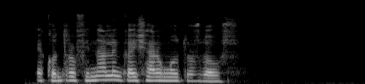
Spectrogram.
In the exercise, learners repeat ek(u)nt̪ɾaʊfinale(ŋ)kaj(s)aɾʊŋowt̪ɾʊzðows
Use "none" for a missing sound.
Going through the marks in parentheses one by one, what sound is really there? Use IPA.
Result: o, ŋ, ʃ

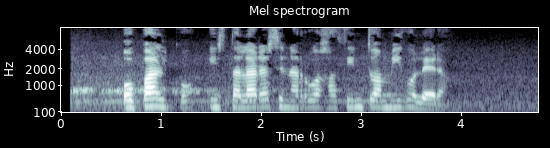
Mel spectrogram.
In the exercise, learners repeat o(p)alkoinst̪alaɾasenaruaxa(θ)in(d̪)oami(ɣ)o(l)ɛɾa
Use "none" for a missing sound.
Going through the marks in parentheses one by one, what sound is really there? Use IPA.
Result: p, θ, t̪, ɣ, l

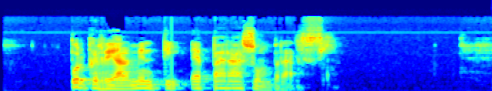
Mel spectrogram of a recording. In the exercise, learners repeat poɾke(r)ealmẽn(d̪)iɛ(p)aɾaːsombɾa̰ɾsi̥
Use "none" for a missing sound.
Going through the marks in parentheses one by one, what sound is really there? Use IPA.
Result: r, t̪, p

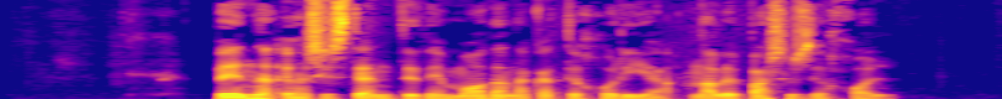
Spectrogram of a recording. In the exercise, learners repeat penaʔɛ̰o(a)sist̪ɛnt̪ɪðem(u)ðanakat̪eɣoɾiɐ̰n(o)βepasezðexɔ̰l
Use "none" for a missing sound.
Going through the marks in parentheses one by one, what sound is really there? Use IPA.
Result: a, ɔ, ɔ

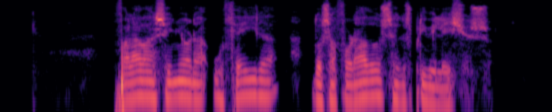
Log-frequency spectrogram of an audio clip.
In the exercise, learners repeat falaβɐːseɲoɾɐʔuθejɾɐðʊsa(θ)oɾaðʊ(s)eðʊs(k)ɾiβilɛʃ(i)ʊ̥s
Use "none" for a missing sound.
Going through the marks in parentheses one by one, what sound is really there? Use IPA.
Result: f, s, p, j

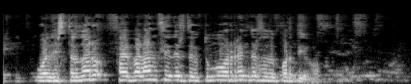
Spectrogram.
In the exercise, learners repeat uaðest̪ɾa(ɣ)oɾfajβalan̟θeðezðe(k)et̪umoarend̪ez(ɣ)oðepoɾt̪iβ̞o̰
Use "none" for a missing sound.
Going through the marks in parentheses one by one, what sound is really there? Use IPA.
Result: ð, k, ð

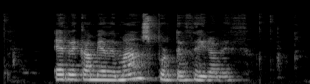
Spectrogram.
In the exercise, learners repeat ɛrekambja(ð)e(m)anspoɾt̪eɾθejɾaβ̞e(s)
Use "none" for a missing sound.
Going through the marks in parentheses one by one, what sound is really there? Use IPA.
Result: ð, m, θ

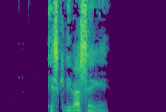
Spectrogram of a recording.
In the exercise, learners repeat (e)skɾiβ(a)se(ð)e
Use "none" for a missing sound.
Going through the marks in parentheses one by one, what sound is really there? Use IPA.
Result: e, a, ɣ

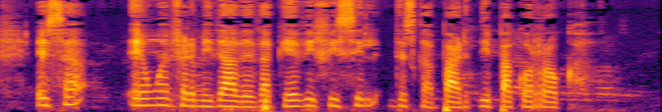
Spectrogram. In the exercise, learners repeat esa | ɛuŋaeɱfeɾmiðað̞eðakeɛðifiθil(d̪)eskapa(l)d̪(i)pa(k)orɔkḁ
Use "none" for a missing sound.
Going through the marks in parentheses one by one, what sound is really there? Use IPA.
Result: d̪, ɾ, i, k

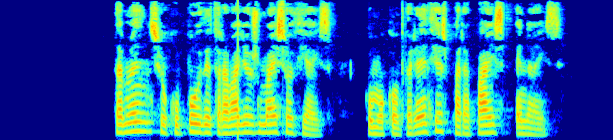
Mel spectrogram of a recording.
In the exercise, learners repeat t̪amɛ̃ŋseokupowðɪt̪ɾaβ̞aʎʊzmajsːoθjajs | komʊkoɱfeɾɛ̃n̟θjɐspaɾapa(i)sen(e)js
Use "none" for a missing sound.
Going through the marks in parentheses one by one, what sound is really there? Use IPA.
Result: j, a

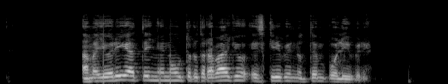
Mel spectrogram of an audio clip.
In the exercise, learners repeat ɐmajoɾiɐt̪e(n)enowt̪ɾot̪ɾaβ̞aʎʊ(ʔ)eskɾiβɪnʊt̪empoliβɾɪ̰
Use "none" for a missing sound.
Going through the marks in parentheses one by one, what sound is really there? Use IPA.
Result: ɲ, ʔ

